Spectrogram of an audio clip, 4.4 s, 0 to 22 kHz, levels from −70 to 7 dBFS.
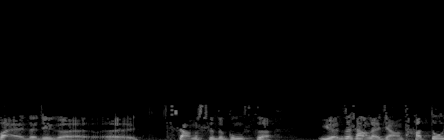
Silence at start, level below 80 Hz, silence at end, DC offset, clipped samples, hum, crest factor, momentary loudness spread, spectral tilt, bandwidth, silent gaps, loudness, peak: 0 s; -64 dBFS; 0 s; under 0.1%; under 0.1%; none; 18 dB; 9 LU; -5 dB/octave; 5.8 kHz; none; -31 LUFS; -12 dBFS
